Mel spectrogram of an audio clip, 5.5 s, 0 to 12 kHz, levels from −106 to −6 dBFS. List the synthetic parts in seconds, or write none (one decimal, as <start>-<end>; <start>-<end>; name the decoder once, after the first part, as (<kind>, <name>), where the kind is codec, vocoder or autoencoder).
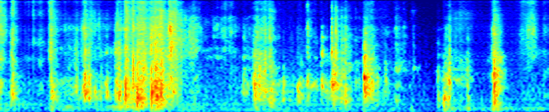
0.0-1.8 (autoencoder, DAC-VAE); 4.5-5.5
